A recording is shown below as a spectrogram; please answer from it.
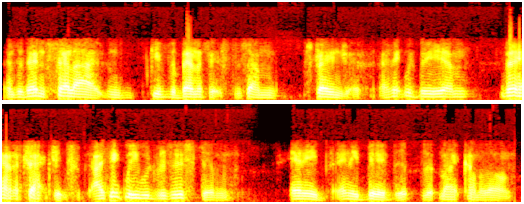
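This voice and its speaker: A man speaking as a club chairman in an old interview clip talks in a measured, hesitant way, with many ums. His voice is very deep. The sound is tinny and phone-like, with a dry feel. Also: breathy edge, dry recording.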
